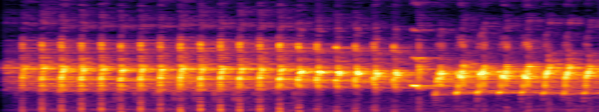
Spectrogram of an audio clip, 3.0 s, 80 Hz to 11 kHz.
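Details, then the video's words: Caged lovebird, a six-and-a-half-month-old fighter trained for singing competitions, giving a long, rapid, unbroken string of harsh, buzzy chattering notes at about seven per second, high and steady throughout. "Love bird paud fighter durasi mewah 1menit"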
